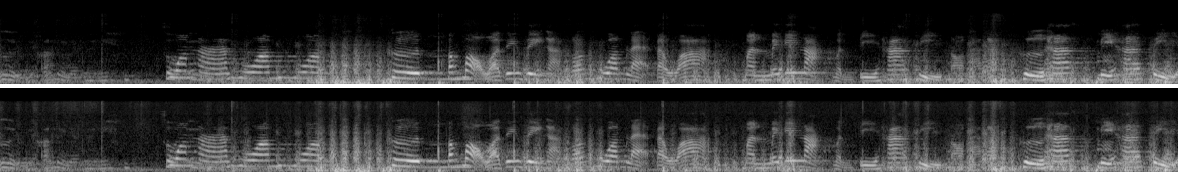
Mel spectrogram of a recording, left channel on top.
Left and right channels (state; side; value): normal; both; correlation 0.66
